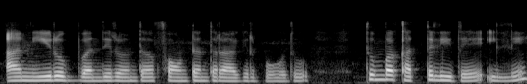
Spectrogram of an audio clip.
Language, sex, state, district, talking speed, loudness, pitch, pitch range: Kannada, female, Karnataka, Bellary, 100 wpm, -19 LUFS, 175 Hz, 165-190 Hz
